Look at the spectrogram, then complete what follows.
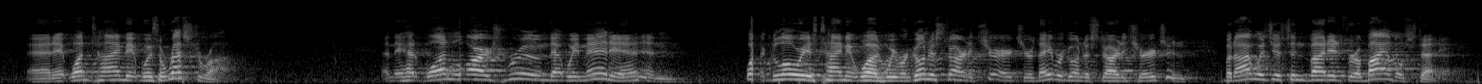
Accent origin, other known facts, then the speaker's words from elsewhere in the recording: Woodville, United States; I grew up in Woodville in the Pentecost Church of God. And when my mother took us to church, I must have been about 3 years of age.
